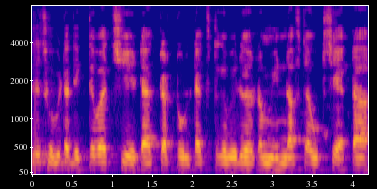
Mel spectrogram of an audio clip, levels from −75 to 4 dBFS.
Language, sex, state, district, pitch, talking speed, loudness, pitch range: Bengali, male, West Bengal, Kolkata, 110 Hz, 215 wpm, -17 LUFS, 105-115 Hz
